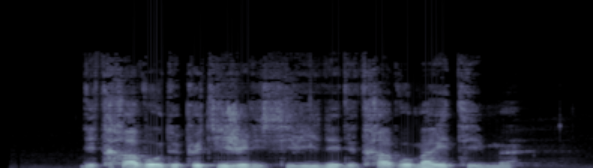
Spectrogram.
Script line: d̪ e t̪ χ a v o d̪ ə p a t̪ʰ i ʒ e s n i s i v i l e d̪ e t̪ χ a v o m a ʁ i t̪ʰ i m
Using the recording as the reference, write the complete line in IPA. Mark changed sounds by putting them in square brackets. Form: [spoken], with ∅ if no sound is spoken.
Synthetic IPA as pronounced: d̪ e t̪ χ a v o d̪ ə p [ə] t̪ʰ i ʒ e [∅] n i s i v i l e d̪ e t̪ χ a v o m a ʁ i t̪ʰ i m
